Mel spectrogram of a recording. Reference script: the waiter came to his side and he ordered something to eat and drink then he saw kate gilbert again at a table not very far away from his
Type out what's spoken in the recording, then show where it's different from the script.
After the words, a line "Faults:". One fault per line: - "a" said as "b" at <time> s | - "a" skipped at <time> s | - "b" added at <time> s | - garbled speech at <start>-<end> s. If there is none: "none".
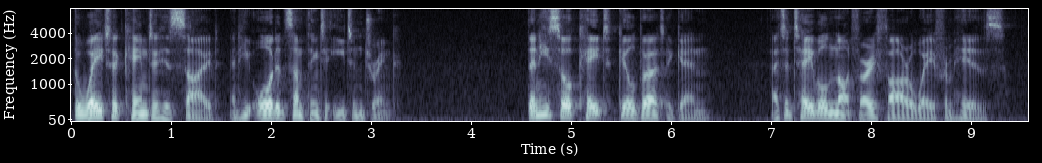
the waiter came to his side and he ordered something to eat and drink then he saw kate gilbert again at a table not very far away from his
Faults:
none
